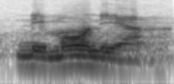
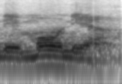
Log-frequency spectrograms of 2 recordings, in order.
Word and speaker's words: pneumonia: Locally, we would always hear about pneumonia. Yes. Pneumonia. Suffering from pneumonia. But Betty, when we are getting the pronunciation of that word accurately or correctly, we say pneumonia.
